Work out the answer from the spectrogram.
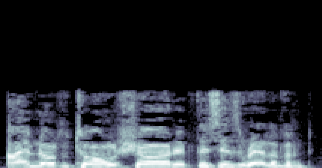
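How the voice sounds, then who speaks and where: A man's voice: sits high, a little fast, fairly bright tone, dry recording, dull audio, voice pushed up. A man voicing an elegant, indignant English prosecuting barrister with an affected manner in an audiobook.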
